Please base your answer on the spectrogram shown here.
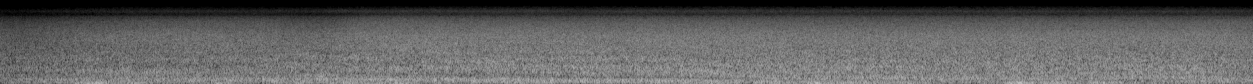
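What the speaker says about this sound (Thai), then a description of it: "เป็นน้ำตกที่อยู่ในป่าเลยนะ" Loud, constant roar of a forest waterfall, a dense rushing wash of falling water that fills the scene without pause.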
